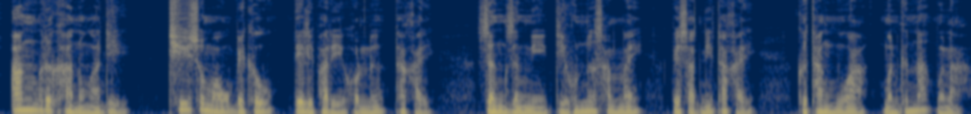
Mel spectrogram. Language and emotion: Bodo, fearful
